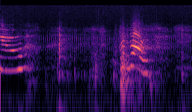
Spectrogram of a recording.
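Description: A woman's two high-pitched distressed cries: one right at the start, and a second, falling one about one and a half seconds in.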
